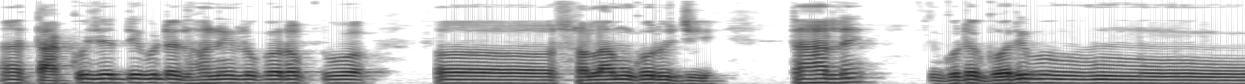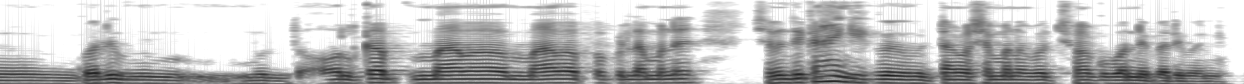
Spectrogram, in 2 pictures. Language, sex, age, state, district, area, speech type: Odia, male, 45-60, Odisha, Jajpur, rural, spontaneous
